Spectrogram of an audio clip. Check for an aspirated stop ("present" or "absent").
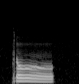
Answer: absent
